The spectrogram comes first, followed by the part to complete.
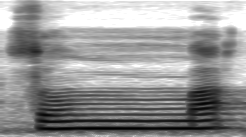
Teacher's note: سا کو دبا کے نہیں پڑھتے، آگے میم شدد ہے اس لیے غنہ کیا میں نے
